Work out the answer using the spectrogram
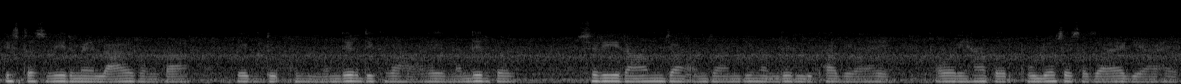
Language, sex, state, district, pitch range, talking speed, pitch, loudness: Hindi, female, Bihar, Saharsa, 125-135 Hz, 150 wpm, 130 Hz, -37 LUFS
